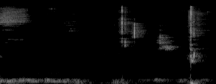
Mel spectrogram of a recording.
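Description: A few short clicks and taps in the second half, over a faint low hum: handling noise at the lectern as a drink bottle is put down and the laptop is worked to change slides.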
